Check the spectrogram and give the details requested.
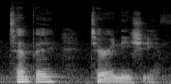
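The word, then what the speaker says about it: Teppei Teranishi: They formed in 1998 by vocalist guitarist uh Dustin Krenshu and the guitarist Teepe Terani. I looked this up too, how to pronounce his name. Tempe Terani.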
